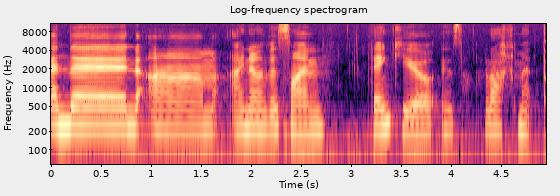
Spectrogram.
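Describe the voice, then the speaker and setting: Pausing long and often, a woman speaks at a very slow pace in a fairly high pitch. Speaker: podcast host and linguist. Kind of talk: interview for an educational podcast. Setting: studio.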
